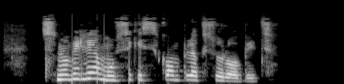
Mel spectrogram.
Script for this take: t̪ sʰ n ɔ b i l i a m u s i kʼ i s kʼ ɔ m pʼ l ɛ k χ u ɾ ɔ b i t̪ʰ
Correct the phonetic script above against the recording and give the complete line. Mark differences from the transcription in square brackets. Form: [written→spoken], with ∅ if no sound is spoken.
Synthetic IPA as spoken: t̪ sʰ n ɔ b i l i a m u s i kʼ i s kʼ ɔ m pʼ l ɛ k [χ→s] u ɾ ɔ b i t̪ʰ

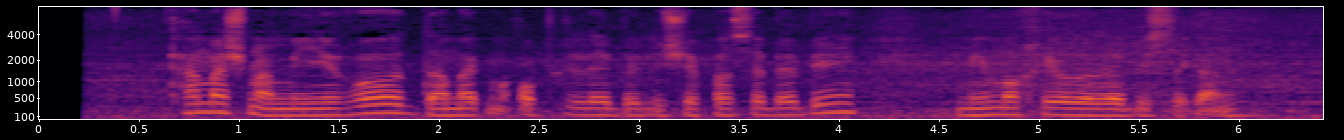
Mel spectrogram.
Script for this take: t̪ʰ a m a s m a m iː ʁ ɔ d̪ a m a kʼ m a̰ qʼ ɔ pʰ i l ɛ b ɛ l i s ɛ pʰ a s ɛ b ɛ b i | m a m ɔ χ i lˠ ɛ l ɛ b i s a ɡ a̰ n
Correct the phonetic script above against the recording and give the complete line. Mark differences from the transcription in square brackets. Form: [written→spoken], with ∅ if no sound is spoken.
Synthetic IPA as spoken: t̪ʰ a m a [s→ʃ] m a m iː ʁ ɔ d̪ a m a kʼ m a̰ qʼ ɔ pʰ i l ɛ b ɛ l i [s→ʃ] ɛ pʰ a s ɛ b ɛ b i | m [a→i] m ɔ χ i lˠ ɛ l ɛ b i s a ɡ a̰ n

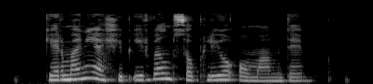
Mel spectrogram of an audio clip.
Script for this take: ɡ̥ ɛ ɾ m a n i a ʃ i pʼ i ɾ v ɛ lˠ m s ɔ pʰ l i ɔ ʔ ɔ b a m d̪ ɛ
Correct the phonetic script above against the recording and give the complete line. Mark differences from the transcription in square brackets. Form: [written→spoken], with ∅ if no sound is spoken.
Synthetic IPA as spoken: ɡ̥ ɛ ɾ m a n i a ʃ i pʼ i ɾ v ɛ lˠ m s ɔ pʰ l i ɔ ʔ ɔ [b→m] a m d̪ ɛ

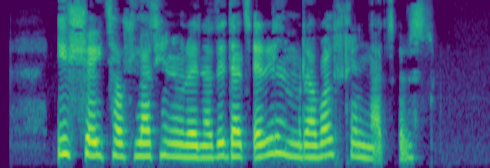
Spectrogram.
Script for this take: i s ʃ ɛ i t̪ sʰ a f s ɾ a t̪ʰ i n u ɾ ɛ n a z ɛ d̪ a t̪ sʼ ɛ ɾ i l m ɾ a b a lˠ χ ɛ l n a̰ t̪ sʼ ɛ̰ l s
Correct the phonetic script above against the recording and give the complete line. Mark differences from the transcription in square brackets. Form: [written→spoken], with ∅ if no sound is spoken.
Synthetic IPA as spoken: i s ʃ ɛ i t̪ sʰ a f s [ɾ→l] a t̪ʰ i n u ɾ ɛ n a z ɛ d̪ a t̪ sʼ ɛ ɾ i l m ɾ a [b→v] a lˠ χ ɛ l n a̰ t̪ sʼ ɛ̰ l s

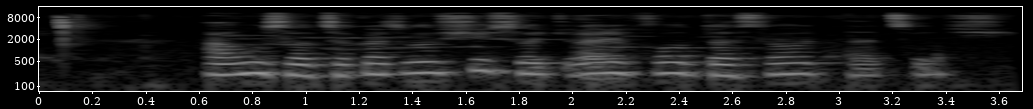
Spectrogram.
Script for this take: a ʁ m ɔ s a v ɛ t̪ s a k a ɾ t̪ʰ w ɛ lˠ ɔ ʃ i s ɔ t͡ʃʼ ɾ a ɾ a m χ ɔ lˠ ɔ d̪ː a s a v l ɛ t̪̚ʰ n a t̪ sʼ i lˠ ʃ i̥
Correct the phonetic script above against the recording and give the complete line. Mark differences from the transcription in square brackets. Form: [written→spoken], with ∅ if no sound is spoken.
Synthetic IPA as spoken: a ʁ m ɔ s a v ɛ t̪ s a k a ɾ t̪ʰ w ɛ lˠ ɔ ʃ i s ɔ t͡ʃʼ ɾ a ɾ [a→i] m χ ɔ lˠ ɔ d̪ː a s a v l ɛ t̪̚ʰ n a t̪ sʼ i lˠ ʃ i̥

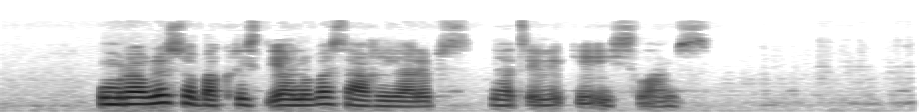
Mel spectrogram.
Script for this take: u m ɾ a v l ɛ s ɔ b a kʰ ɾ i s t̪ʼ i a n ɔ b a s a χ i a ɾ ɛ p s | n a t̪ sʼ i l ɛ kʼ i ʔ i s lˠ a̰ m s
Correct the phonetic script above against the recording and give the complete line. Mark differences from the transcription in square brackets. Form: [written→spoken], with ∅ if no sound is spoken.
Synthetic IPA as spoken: u m ɾ a v l ɛ s ɔ b a kʰ ɾ i s t̪ʼ i a n ɔ b a s a [χ→ʁ] i a ɾ ɛ p s | n a t̪ sʼ i l [ɛ→i] kʼ i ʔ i s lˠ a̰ m s

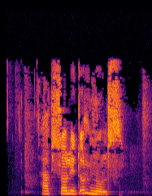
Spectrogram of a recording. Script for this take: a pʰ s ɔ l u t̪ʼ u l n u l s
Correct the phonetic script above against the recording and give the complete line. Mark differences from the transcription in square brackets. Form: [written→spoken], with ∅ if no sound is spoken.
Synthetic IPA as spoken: a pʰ s ɔ l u t̪ʼ u [l→ɾ] n u l s

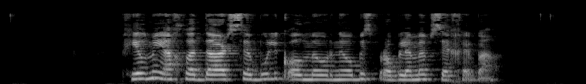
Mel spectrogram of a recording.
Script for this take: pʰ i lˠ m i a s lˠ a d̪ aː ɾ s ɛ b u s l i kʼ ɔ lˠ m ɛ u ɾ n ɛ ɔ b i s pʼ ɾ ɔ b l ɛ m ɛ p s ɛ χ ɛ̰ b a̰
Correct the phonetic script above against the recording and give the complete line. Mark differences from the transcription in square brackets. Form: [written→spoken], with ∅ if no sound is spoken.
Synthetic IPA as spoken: pʰ i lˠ m i a [s→χ] lˠ a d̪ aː ɾ s ɛ b u [s→∅] l i kʼ ɔ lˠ m ɛ u ɾ n ɛ ɔ b i s pʼ ɾ ɔ b l ɛ m ɛ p s ɛ χ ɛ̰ b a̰

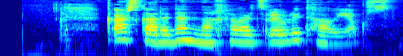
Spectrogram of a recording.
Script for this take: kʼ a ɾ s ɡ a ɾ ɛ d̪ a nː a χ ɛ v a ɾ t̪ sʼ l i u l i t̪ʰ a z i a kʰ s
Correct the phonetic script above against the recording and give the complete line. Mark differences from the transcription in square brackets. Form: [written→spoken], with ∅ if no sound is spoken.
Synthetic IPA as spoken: kʼ a ɾ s ɡ a ɾ ɛ d̪ a nː a χ ɛ v a ɾ t̪ sʼ [l→ɾ] i u l i t̪ʰ a [z→v] i a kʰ s

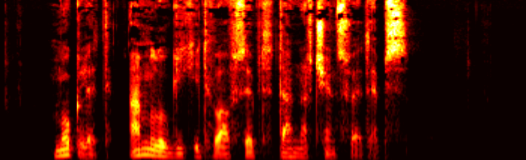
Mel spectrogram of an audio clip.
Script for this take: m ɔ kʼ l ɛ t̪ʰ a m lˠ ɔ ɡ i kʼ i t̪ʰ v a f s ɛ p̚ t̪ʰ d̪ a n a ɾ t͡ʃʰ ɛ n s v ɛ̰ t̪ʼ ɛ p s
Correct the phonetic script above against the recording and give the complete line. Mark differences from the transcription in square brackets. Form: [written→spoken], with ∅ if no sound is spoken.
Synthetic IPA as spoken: m ɔ kʼ l ɛ t̪ʰ a m lˠ ɔ ɡ i kʼ i t̪ʰ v a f s ɛ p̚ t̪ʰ d̪ a n a ɾ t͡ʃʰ ɛ n s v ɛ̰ t̪ʼ ɛ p s

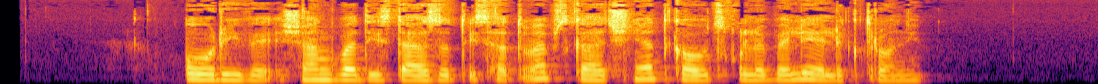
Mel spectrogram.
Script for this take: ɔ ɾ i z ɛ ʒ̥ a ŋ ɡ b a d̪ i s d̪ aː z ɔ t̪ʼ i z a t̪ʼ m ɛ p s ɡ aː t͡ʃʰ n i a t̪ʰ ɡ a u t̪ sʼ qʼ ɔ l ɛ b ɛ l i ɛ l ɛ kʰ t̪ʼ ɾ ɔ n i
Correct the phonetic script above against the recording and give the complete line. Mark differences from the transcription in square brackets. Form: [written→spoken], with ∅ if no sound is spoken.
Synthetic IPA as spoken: ɔ ɾ i [z→v] ɛ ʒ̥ a ŋ ɡ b a d̪ i s d̪ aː z ɔ t̪ʼ i [z→s] a t̪ʼ m ɛ p s ɡ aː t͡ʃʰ n i a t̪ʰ ɡ a u t̪ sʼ qʼ [ɔ→u] l ɛ b ɛ l i ɛ l ɛ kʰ t̪ʼ ɾ ɔ n i

